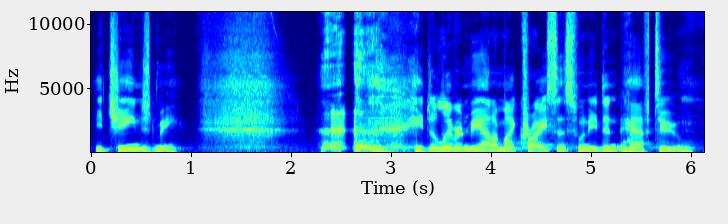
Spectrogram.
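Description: A middle-aged man giving a sermon testimony as guest speaker, telling his story with chuckles and slowing down to quote scripture. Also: mid-range voice, steady tone, fairly bright tone. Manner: storytelling, chuckles often, rises for emphasis, slows when quoting scripture.

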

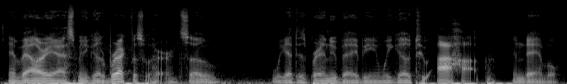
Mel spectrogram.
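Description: A low-voiced man speaks as a pastor on his podcast, telling a candid story in an animated way. He repeats phrases for emphasis. His voice is recorded close and dry on a podcast microphone. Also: fast, dry recording.

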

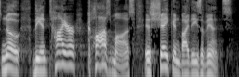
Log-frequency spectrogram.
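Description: A man preaches a sermon with emphatic, dramatic, deliberate delivery, building through repeated phrases. His voice is a little high, pushed and bright.

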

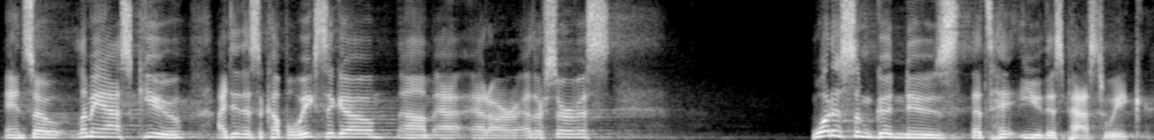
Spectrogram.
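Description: A male pastor giving an animated, conversational sermon in a church that builds to exclamations. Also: high voice, normal speed. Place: church sanctuary. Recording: long reverb of a church hall.

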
